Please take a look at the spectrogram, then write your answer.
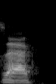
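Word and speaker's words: Zech McPherson: i i know it says deck but it's pronounced zack from what i've heard oh yeah i thought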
